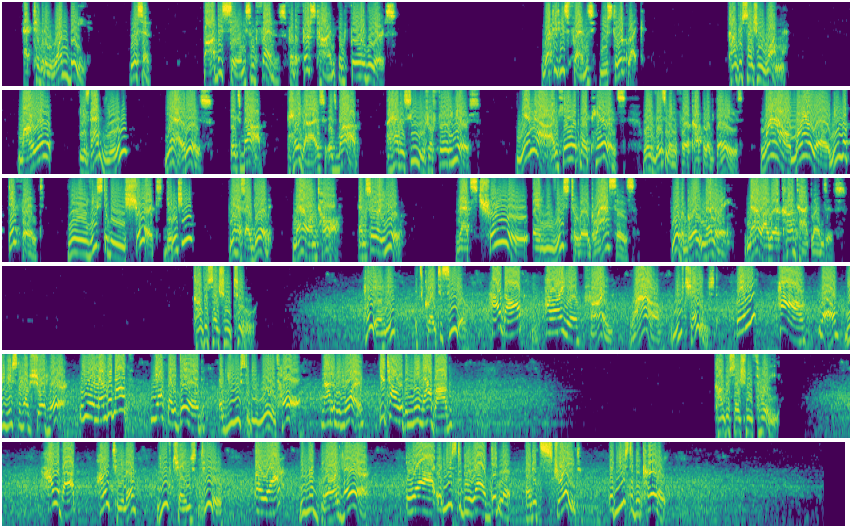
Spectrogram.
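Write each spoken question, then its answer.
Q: What did his friends used to look like?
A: Mario used to be short and wear glasses; Andy used to have short hair and be really tall; Tina used to have red, curly hair.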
